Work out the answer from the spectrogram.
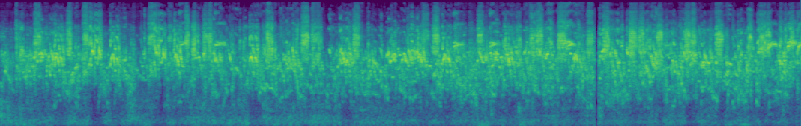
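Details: Australian budgies chirping in a dense, continuous chorus of overlapping high warbles, squeaks and chattering notes, with a brief dip near the eighth second.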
